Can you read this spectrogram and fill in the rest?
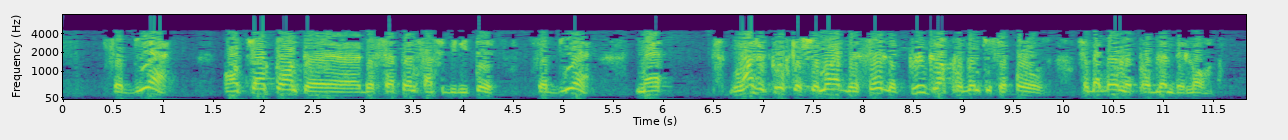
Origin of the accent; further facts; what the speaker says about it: DR Congo; chez nous en RDC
